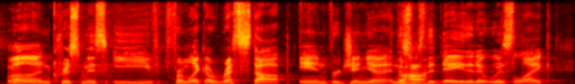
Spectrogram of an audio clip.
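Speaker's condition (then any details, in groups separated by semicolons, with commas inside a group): No condition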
